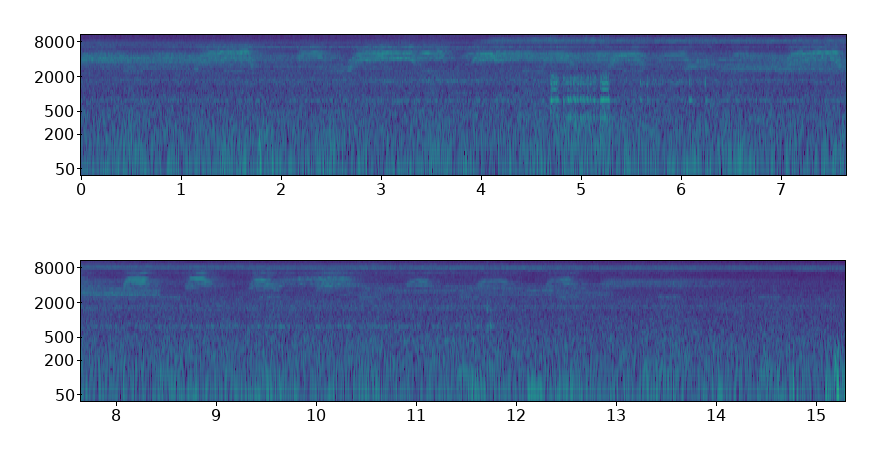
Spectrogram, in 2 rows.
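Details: Robust cicada song from 24 July 2016: an unbroken high buzzing drone pulsing in regular waves, interrupted near the fifth second by a short mid-pitched chirping sound.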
